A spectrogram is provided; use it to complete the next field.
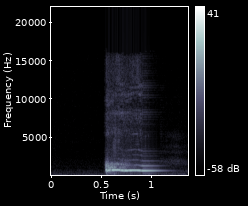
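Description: A dog barking at the mailman lets out one loud, sudden bark that stretches into a brief high-pitched yelping tone before fading, with no one talking.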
